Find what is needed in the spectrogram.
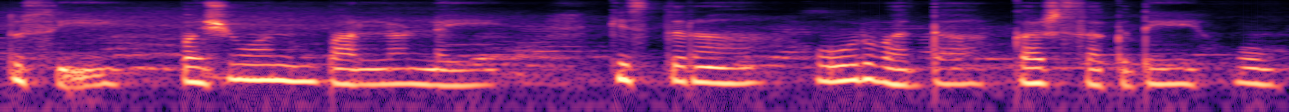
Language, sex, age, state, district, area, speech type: Punjabi, female, 30-45, Punjab, Ludhiana, urban, spontaneous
